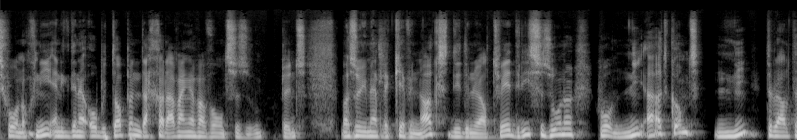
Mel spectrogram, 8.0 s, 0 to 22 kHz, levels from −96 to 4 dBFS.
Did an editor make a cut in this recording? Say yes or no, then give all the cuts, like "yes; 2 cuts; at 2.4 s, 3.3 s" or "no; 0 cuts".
yes; 1 cut; at 2.7 s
